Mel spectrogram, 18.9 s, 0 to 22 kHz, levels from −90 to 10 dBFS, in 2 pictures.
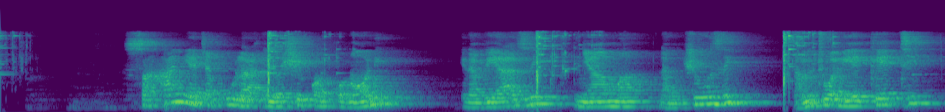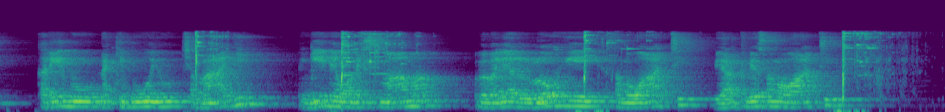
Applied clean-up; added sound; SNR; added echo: none; Shatter; 9 dB; reverberation time 0.8 s.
